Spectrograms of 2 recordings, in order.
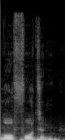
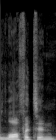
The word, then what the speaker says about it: Lofoten: a little place called Lofoten. Lofoten links, or Lofoten for the phonetically speaking English folk, right?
